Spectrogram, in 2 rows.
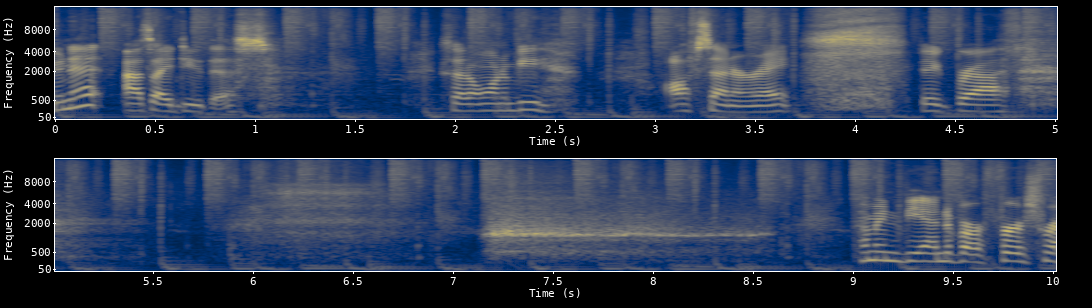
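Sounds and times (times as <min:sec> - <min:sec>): background music with low beat: 0:00.0 - 0:10.0
woman breathing in and out: 0:01.1 - 0:03.1, 0:03.7 - 0:09.0.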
